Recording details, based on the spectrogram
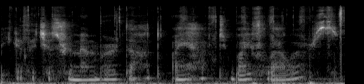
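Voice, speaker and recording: Soft-spoken and gentle in tone, a woman talks at a moderate pace over noticeable background noise. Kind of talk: roleplay chat to viewer, ASMR-like. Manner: soft-spoken, gentle ASMR voice. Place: home room.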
